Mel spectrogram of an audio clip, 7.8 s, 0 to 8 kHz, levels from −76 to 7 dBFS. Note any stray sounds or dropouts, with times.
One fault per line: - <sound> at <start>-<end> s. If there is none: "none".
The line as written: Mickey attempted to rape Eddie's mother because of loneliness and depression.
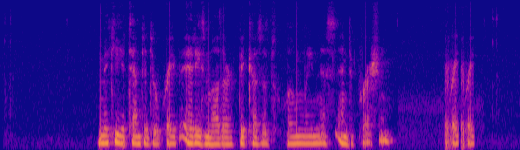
- laugh at 6.7-7.1 s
